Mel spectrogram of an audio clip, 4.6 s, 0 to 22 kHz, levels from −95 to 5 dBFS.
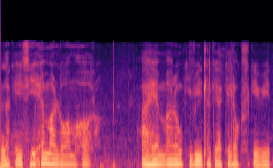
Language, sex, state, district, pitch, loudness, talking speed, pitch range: Karbi, male, Assam, Karbi Anglong, 105 Hz, -14 LUFS, 160 wpm, 105-110 Hz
